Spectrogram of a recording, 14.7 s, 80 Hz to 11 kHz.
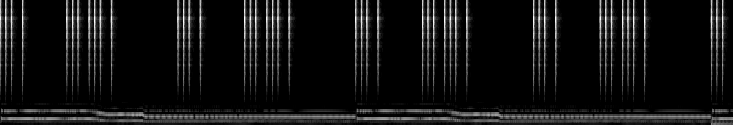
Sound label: Hip Hop 135BPM Dmaj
